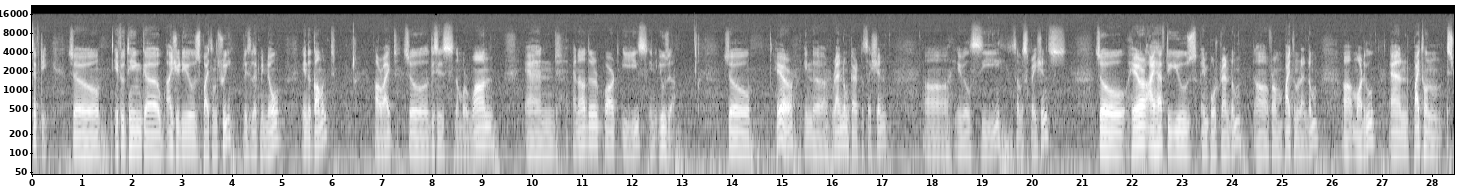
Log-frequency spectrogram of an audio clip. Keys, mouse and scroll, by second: 5.2 scroll down 2, 6.0 scroll up 2, 6.7-8.2 scroll up 5, 9.1 click, 11.8 click, 12.9 scroll down 2, 15.4 right click, 16.6 click, 17.0 click, 17.7 right click, 19.1 click, 20.1-21.0 scroll down 4, 22.2 click, 23.1 click, 24.0 click, 24.6 click, 26.7 click, 27.4-28.4 drag.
